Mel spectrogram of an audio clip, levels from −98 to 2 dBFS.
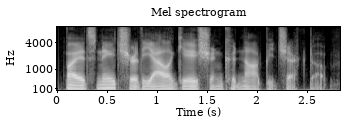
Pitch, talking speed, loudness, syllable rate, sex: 95 Hz, 210 wpm, -20 LUFS, 6.2 syllables/s, male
